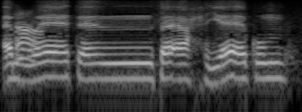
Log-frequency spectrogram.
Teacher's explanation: امواتا عندي نون هنا ايه التنوين. تنوين في التقى بفاء ففي اخفاء عندي. امواتا فاحياكم.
